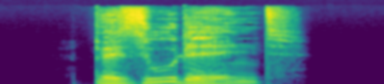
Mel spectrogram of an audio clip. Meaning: present participle of besudeln
- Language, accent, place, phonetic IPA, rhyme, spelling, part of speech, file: German, Germany, Berlin, [bəˈzuːdl̩nt], -uːdl̩nt, besudelnd, verb, De-besudelnd.ogg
